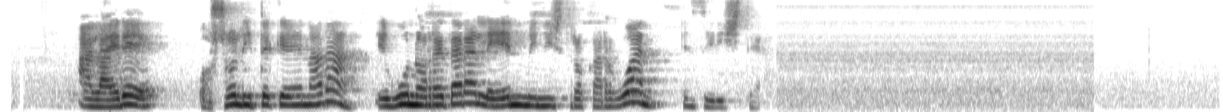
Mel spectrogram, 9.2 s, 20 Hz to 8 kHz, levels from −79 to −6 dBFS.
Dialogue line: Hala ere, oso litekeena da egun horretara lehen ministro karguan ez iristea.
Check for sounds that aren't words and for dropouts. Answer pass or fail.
pass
